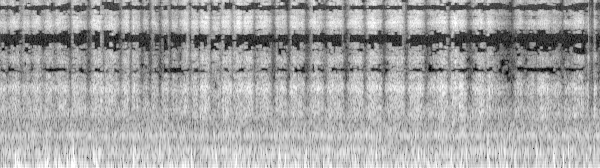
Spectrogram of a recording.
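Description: Graphite pencil shading on sketchbook paper: a steady run of quick, short scratchy strokes.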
